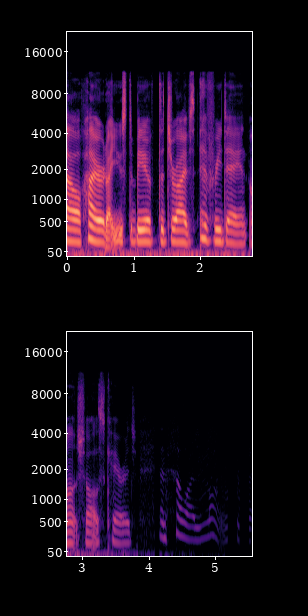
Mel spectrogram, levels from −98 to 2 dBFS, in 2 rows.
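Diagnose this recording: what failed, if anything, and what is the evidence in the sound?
The fade-out turns gritty from 2.22 s and is worst between 3.76 and 5.55 s. This is truncation distortion on a fade: an undithered gain or sample-format stage, consistent with about 12 bits, reduces the quietest samples to a few coarse square steps.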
